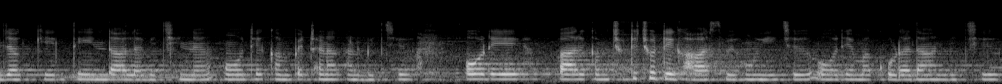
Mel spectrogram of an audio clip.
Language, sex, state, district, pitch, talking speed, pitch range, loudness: Garhwali, female, Uttarakhand, Tehri Garhwal, 230 Hz, 160 wpm, 225-235 Hz, -22 LUFS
